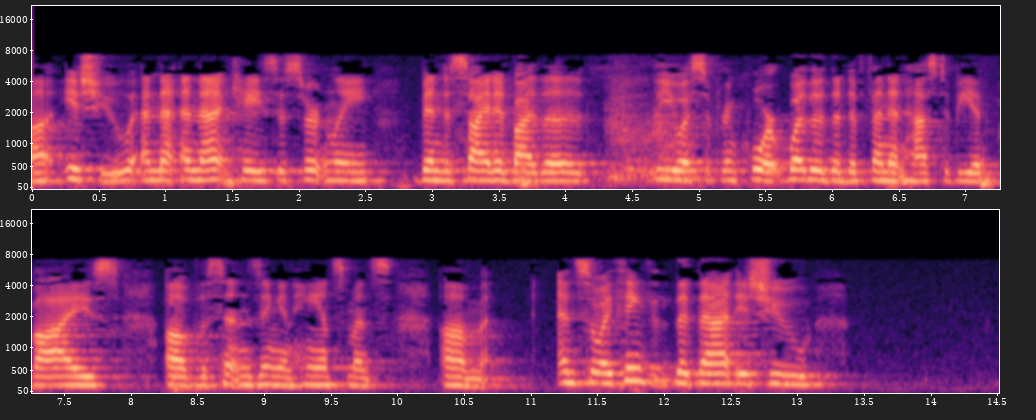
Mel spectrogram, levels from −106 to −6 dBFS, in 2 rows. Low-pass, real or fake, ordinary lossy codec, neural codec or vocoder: 7.2 kHz; real; MP3, 64 kbps; none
